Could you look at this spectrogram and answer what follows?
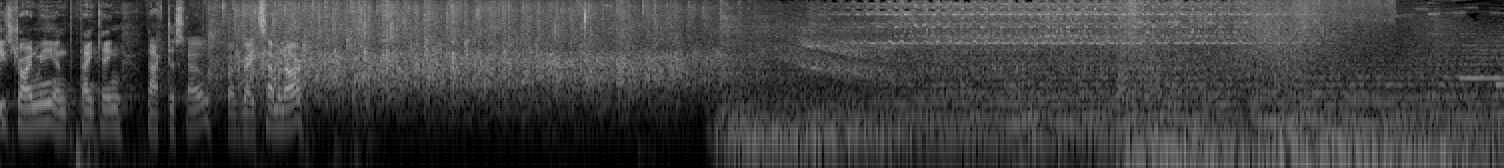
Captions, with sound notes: So please join me in thanking Dr. Stone for a great seminar. [applause] [musical tones] [electronic sounds of data]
